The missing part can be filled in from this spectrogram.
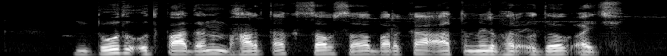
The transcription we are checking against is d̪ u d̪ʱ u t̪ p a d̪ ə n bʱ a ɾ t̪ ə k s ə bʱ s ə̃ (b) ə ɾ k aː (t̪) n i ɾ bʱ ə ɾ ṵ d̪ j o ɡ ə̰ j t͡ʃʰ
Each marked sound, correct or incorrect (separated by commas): correct, correct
